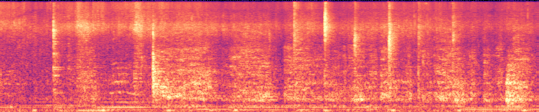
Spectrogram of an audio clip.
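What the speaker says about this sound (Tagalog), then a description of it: "Haluin ko na." Spaghetti sauce stirred in a pan, with close, repeated scraping and sloshing strokes over a steady low sizzle, a few sharper clinks of the utensil against the pan.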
